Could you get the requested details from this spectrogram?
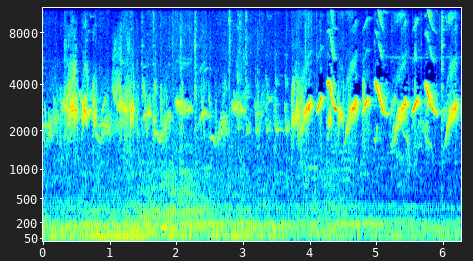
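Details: Hwamei, described as wild, singing a continuous run of clear whistled, warbling notes that slide up and down and rise toward the end, with quick varied phrases and no long pauses; low background hum.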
